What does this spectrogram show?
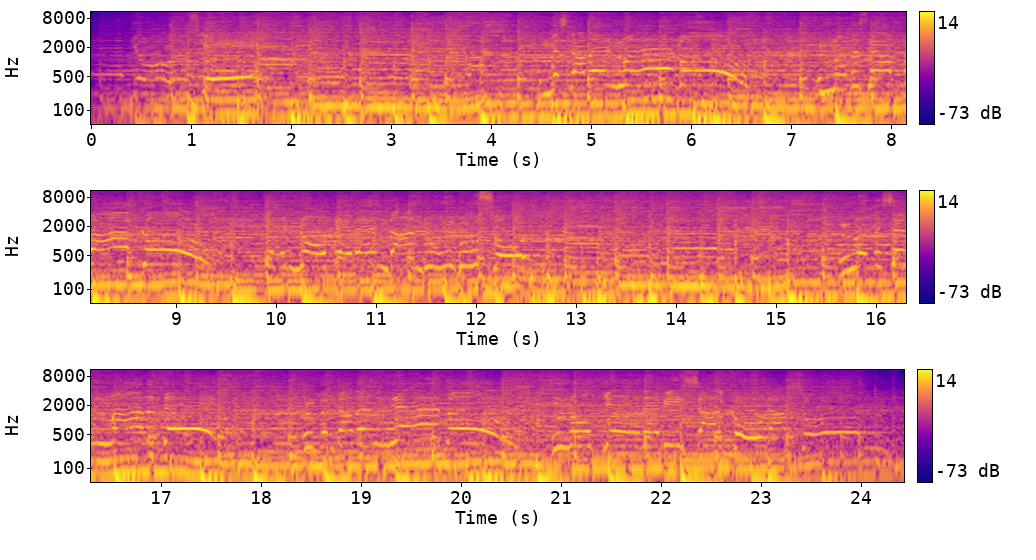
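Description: A full-band song plays steadily at a loud, even level, with a melodic lead line gliding over thick sustained chords and a steady low end, fading slightly at the very end.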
